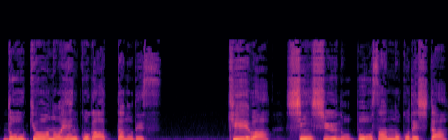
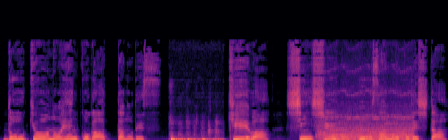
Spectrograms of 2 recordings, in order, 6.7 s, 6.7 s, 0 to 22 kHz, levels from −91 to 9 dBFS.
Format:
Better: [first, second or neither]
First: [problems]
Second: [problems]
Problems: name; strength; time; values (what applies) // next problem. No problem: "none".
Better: first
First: none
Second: dog barking; loud; at 2.5 s; peak 4 dB above the speech // alarm; noticeable; from 4.5 to 6 s; peak 4 dB below the speech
